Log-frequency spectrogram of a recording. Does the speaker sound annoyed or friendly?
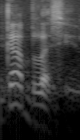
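annoyed. The voice sounds annoyed and resentful. Displeasure is hidden behind the blessing. "I'm upset about it. And I can't curse him out"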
